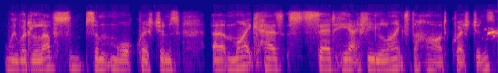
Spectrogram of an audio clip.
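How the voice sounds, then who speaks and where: A man's voice: medium pitch, steady tone, a little slow, pushed and bright, lo-fi sound, a little hiss or hum. A man co-hosting an online meetup over a video call, joking and laughing often. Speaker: meetup organiser, co-host. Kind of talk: casual chat.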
